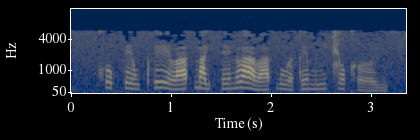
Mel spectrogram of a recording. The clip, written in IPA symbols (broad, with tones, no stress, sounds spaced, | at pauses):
kʰ o˧˥ p̚ h eː˧ w pʰ eː˥˨ ʋ aː˧˥ t̚ m a˧ j h eː˧˥ n ʋ aː˥˨ ʋ aː˧˥ k̚ ʋ u˧˩ ə̯ t̪ e˥˨ m iː˧˥ t͡ɕ o˧˥ kʰ ɤː˩ j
